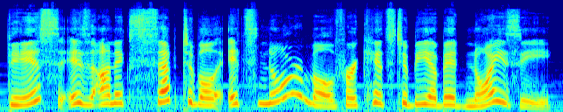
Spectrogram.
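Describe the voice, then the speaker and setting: A woman's voice: sits high, very animated, moderate pace, faint music behind. A woman playing an indignant, hurt young mother in a narrated story, emphatic and reproachful.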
